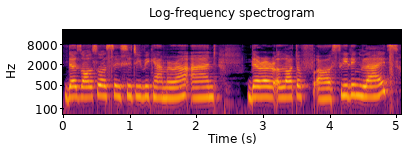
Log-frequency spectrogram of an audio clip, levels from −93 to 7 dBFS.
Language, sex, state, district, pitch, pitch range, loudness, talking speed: English, female, Sikkim, Gangtok, 230 Hz, 220-240 Hz, -14 LUFS, 165 wpm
